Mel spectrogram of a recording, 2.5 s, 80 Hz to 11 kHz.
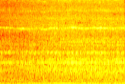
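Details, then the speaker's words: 2021 Ford F-350 6.2 L V8 at idle: steady high squeaking whistle over the idle, unchanged with AC on, caused by a foreign object in the engine bay. "Ladies and gentlemen, it's a 2021 Ford F-350 with a 6.2 liter V8, and it's making a weird noise. What the hell is that squeaking?"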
